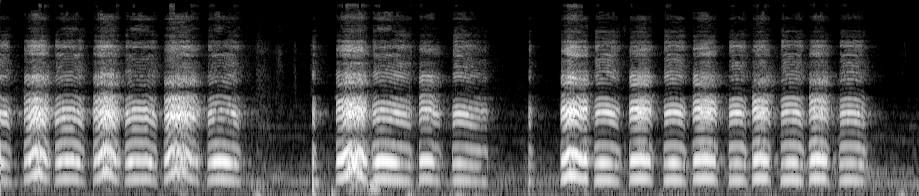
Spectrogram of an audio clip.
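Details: Siberian Huskies singing along to their squeaky toy: a fast run of short, arched, yodel-like notes, about four per second, with a brief pause before the series resumes.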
